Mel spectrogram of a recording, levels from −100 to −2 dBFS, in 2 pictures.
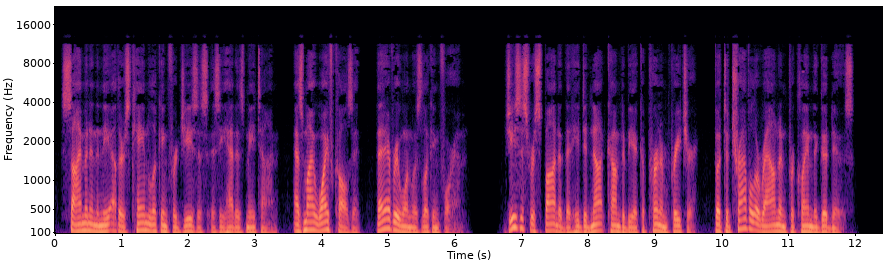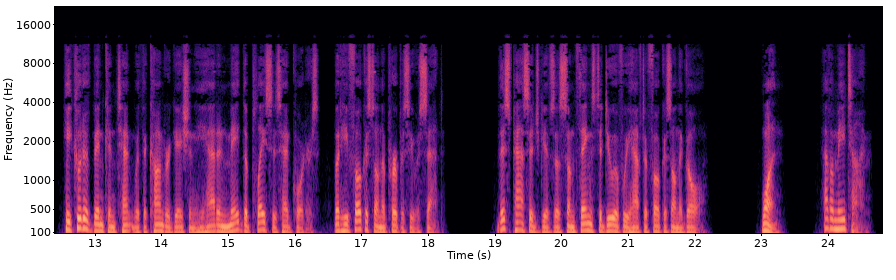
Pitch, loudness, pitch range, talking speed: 95 Hz, -28 LUFS, 85-115 Hz, 225 wpm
